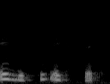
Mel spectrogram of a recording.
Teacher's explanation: Ellipsis sözündə vurğu əvvəldədir. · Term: vurğu birinci hecadadır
